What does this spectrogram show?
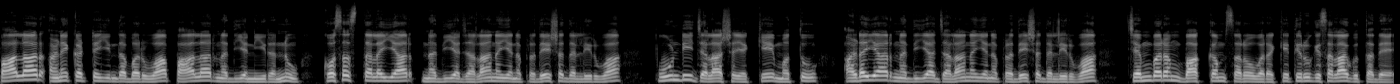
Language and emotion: Kannada, neutral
